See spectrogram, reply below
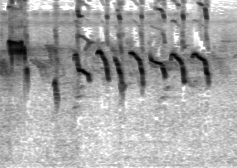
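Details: Oriental magpie-robin (kacer) song used to provoke rival birds into responding: a burst of high notes, then a run of about seven loud whistled notes sliding downward, spaced roughly every quarter second.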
